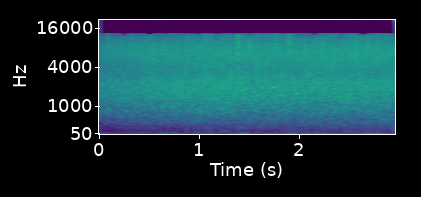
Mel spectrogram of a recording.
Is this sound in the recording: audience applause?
yes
